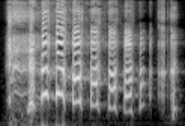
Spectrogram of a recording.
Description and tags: more laughing
Do you have a request?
